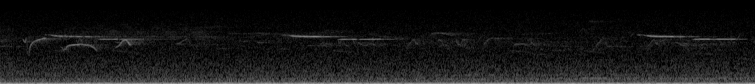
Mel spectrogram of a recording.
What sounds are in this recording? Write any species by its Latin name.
Pheucticus ludovicianus, Poecile atricapillus, Seiurus aurocapilla, Setophaga virens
